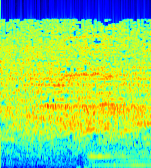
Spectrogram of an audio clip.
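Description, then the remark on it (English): A large audience at a talent show screams, whoops and cheers loudly and without a break for a crooner from Logan, West Virginia, a dense roar of many voices that stays at full volume for the whole few seconds. “How are everybody screaming and yelling at me?”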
